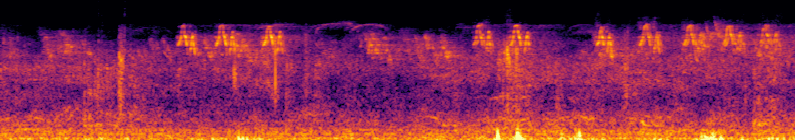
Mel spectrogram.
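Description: Small birds chirping, short high chirps repeated many times, over steady low background noise, with a few dull low thumps about five and seven seconds in.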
